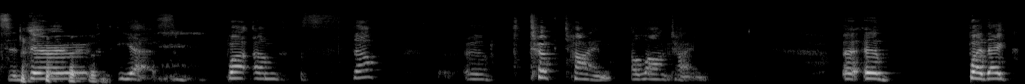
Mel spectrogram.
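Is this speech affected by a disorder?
Yes: stuttering; attended National Stuttering Association conferences many times; here repeated sounds, blocks.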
